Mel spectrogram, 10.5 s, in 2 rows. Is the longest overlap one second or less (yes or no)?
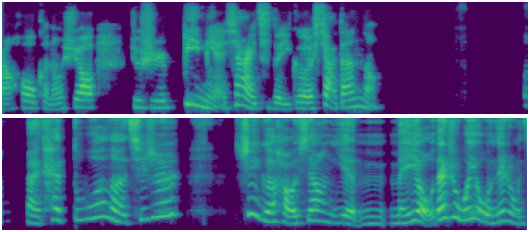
yes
